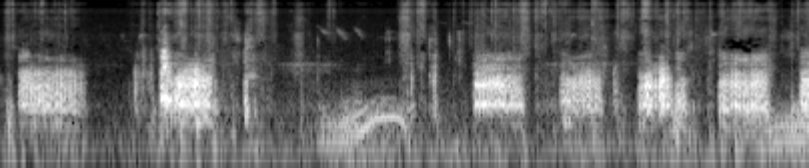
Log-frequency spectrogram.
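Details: Young dog yapping at a cat to look tough: clusters of harsh, mid-pitched barks, broken by a brief low rising-falling growl near the middle, then more barks in quick succession.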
